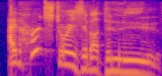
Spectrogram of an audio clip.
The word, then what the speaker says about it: Louvre: The Louvre. I just like how to say the Louvre. L-O-U-V-R-E.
